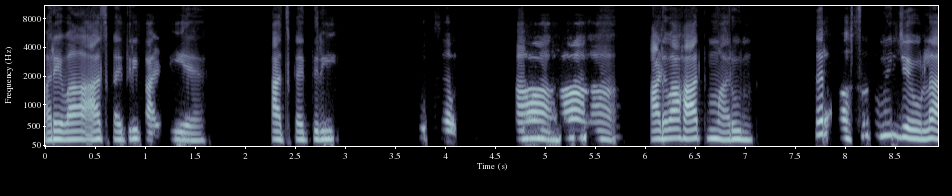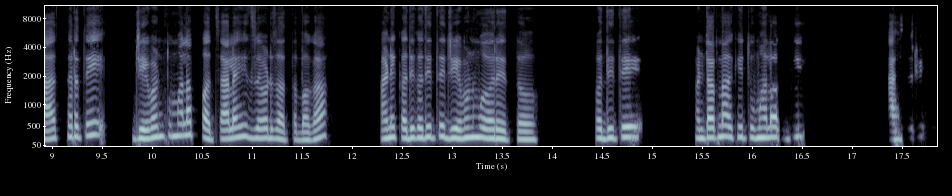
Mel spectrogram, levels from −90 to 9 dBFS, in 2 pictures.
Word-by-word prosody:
अरे 185 +2 +3
वाह! 190 +1 +3
आज 195 0 +1
काहीतरी 185 +2 -1
पार्टी 180 0 -3
आहे, 165 0 -5 0.7
आज 180 - -2
काहीतरी. 190 +1 0 0.9
उत्सव 435 - -6 0.7
हां, 205 0 +5 0.2
हां, 220 0 +4
हां, 195 -3 -3 0.4
आडवा 205 +2 +4
हात 205 +1 +4
मारून. 185 0 +1 0.7
तर 310 +1 +4 0.2
असं 215 +7 -5
तुम्ही 280 +1 -3
जेवलात 205 -3 +3
तर 250 0 0
ते 290 +2 -1 0.3
जेवण 220 +4 +4
तुम्हाला 270 +2 +1
पचायलाही 215 +4 +1
जड 215 0 +1
जातं 185 -3 -3
बघा 190 +7 -1 0.6
आणि 215 +3 +3
कधी-कधी 225 +2 +2
ते 255 - +2
जेवण 220 +2 +4
वर 210 -2 +4
येतं, 185 -1 0 0.6
कधी 215 +1 +1
ते 240 0 +3 0.6
म्हणतात 225 +1 +3
ना, 255 0 +3
की 240 - -2
तुम्हाला 230 +1 +3
अगदी 220 +2 -5 0.9
ॲसिडिटी 220 +7 -7
210 Hz, 140 wpm, -21 LUFS, 190-230 Hz, 0.9 s, हां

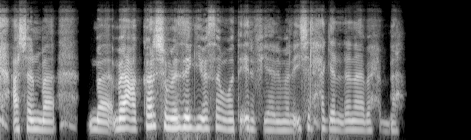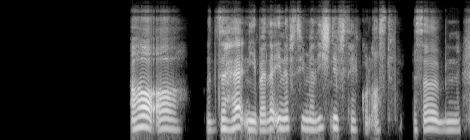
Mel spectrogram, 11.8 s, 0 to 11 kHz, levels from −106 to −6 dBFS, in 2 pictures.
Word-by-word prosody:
عشان 175 0 +4
ما 160 -1 -1 0.4
ما 165 -3 -2
ما 195 +2 +4
يعكّرش 220 +5 +6
مزاجي 200 0 +3
مثلًا 195 +1 -1
وأتقِرِف 175 0 -5
يعني 165 -1 -8
ما 160 0 -7
لقيش 180 +5 +1
الحاجة 190 -4 -3
اللي 165 0 -7
أنا 165 -1 -4
باحبها. 155 -2 -12 2.5
آه، 215 -1 +4
آه، 180 -2 -2 0.3
بتزهّقني 175 +1 -1
بالاقي 160 +5 -2
نفْسي 190 0 -4
ماليش 180 +4 0
نِفْس 190 -2 -5
آكُل 175 0 -14
أصلًا، - - -8 0.3
بسبب 170 -1 -5
إن 160 0 -11
180 Hz, 135 wpm, -21 LUFS, 165-195 Hz, 2.5 s, يعكّرش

